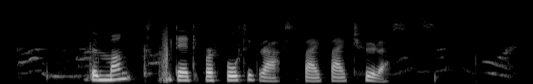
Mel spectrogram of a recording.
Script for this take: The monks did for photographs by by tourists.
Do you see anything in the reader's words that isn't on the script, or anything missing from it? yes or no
no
